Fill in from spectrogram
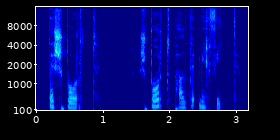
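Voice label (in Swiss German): "de sport", Swiss German; Wortschatz Kapitel 1; Kapitel 1 Hauptwortschatz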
